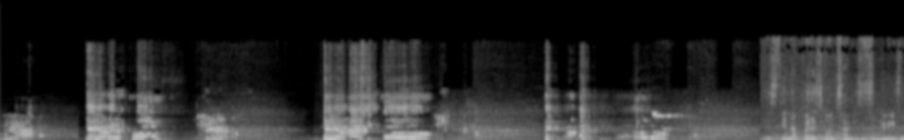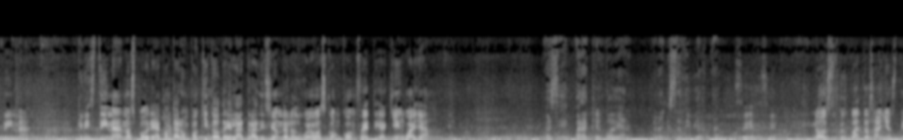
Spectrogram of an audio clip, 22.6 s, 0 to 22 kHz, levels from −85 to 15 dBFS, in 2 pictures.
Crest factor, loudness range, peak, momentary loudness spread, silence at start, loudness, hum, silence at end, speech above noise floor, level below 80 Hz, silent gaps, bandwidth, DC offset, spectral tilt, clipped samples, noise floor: 16 dB; 5 LU; 0 dBFS; 17 LU; 0 s; -16 LUFS; none; 0 s; 32 dB; -20 dBFS; none; 16.5 kHz; under 0.1%; -5 dB/octave; under 0.1%; -47 dBFS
